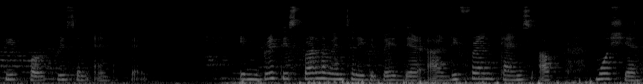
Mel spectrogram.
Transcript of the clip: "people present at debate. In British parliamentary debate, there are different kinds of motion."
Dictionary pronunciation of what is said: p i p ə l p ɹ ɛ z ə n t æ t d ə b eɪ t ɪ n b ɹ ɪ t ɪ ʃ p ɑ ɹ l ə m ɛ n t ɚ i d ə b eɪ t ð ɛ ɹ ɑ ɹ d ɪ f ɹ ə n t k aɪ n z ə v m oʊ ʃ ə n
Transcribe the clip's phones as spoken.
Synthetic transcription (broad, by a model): p i p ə l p ɹ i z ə n æ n d ə b eɪ t ɪ n b ɹ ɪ t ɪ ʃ p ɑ ɹ l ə m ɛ n t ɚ i d ə b eɪ t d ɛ ɹ ɑ ɹ d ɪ f ɹ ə n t k aɪ n s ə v m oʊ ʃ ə n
